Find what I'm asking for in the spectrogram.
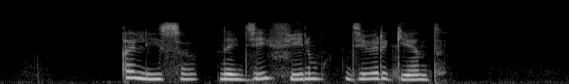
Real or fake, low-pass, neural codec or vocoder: fake; 7.2 kHz; vocoder, 22.05 kHz, 80 mel bands, WaveNeXt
